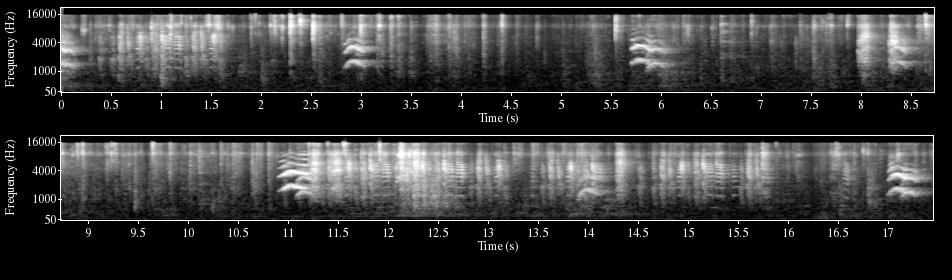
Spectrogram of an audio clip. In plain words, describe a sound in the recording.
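A parrot squawks and chirps loudly, close by.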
